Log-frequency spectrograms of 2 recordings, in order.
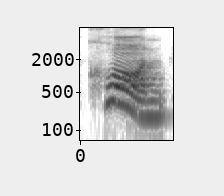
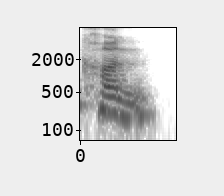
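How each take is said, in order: First: "con" with a full, open O; stressed "con", as in the noun convert; noun pronunciation. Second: "con" reduced to "kun"; short, unstressed "con", like "kun"; verb pronunciation. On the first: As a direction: draw out "con". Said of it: "pronouncing it as con". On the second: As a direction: shrink the vowel in "con". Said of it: "when I was pronouncing the verb". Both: Shown as a demonstration.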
